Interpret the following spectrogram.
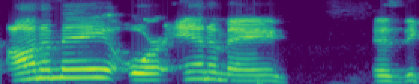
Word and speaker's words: anime: So is it pronounced anime or anime is the correct?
